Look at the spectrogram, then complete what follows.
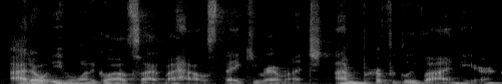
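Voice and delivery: hushed, breathy mock whisper of her hiding self. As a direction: whisper it like you never want to leave the house. Mocking her withdrawn past self.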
